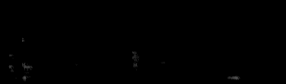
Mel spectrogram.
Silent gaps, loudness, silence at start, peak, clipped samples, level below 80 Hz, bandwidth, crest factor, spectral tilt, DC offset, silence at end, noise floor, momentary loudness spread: none; -63 LUFS; 0.05 s; -42 dBFS; under 0.1%; under -90 dBFS; 7 kHz; 24 dB; -1.5 dB/octave; under 0.1%; 0.15 s; -82 dBFS; 5 LU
